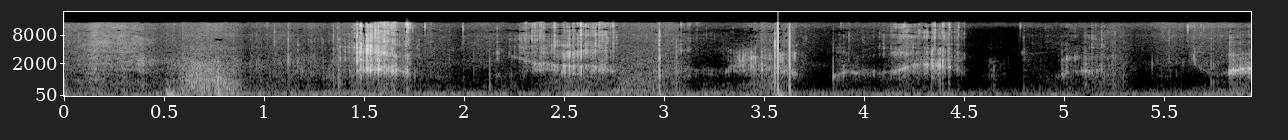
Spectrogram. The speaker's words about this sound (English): These chips are really good. And crunchy.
